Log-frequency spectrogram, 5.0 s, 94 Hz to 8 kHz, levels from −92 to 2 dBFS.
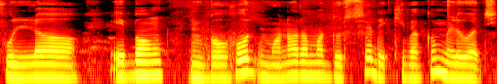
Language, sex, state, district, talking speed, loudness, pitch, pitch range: Odia, male, Odisha, Khordha, 95 wpm, -19 LUFS, 135 Hz, 130-150 Hz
